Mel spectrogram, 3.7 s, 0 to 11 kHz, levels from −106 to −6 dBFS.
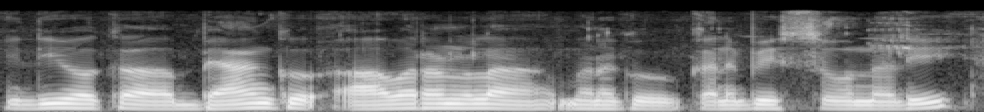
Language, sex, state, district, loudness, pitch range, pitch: Telugu, male, Telangana, Mahabubabad, -16 LUFS, 110-130 Hz, 115 Hz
